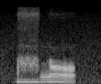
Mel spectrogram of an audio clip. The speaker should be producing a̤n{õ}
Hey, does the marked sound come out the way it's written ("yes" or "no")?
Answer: no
